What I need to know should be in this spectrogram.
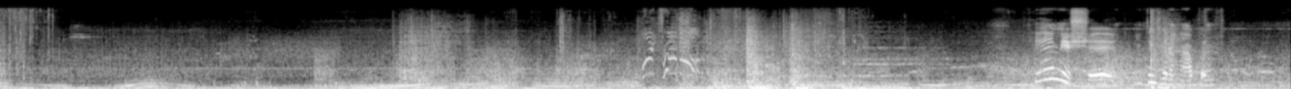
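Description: Tyres crunch and bump over rough dirt and undergrowth.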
